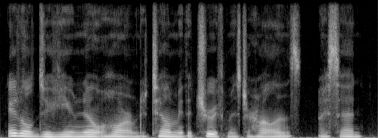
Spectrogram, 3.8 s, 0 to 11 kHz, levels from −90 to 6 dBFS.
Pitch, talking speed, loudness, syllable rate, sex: 160 Hz, 220 wpm, -17 LUFS, 4.5 syllables/s, female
